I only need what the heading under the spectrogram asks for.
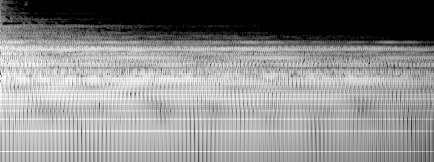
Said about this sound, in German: bevor die Glocke die volle Stunde geschlagen hatte, was sie jetzt mit einem tiefen, dumpfen, hohlen, melancholischen Ton tat.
